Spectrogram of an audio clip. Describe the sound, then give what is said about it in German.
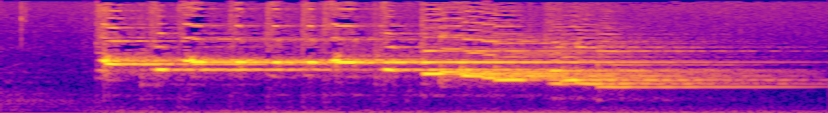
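A bright flute melody with quick chirping trills and fluttering runs imitates a sparrow's twitter, clear, settling into a long held high note at the end. “Den frechen kleinen Spatz stellt die zwitschernde Flöte dar,”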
